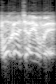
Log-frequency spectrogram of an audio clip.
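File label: Serbian aircraft damaged mood med, speech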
